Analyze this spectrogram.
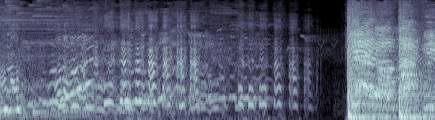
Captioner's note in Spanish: Risas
